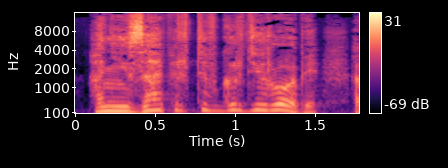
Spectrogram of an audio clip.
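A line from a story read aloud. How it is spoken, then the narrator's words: Explaining, frightened joyful laugh. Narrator (Russian): объяснила Фрёкинбок и засмеялась испуганно и радостно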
